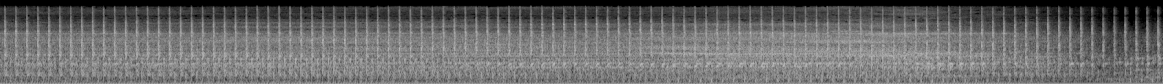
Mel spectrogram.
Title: Shiturn SL2 Engine Knock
